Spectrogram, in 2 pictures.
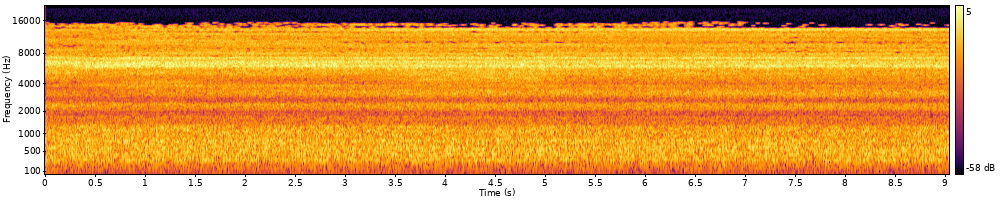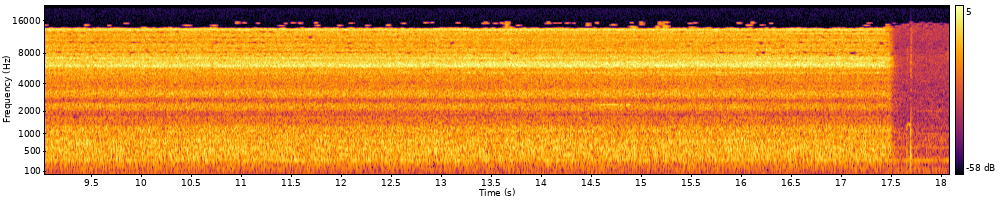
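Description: MAP gas hand torch burning with a steady hiss, its flame heating a copper cable lug so solder melts into the crimp. The torch is shut off shortly before the end.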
